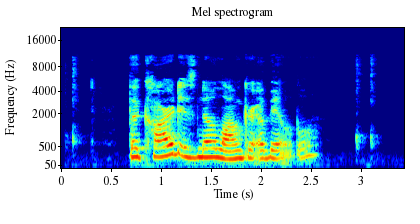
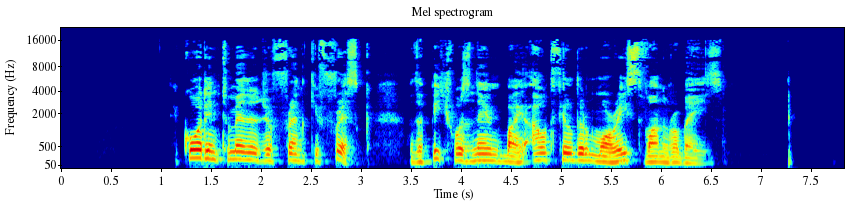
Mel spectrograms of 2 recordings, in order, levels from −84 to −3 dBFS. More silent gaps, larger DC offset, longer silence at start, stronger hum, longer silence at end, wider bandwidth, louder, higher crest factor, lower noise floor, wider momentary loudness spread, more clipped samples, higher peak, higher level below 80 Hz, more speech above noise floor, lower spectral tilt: neither; neither; second, 0.7 s vs 1.25 s; neither; first, 0.9 s vs 0.55 s; second, 11 kHz vs 17 kHz; about the same, -18 LUFS vs -20 LUFS; about the same, 16 dB vs 20 dB; second, -59 dBFS vs -85 dBFS; about the same, 15 LU vs 13 LU; neither; about the same, -4 dBFS vs -2 dBFS; about the same, -60 dBFS vs -64 dBFS; second, 41 dB vs 65 dB; first, -6.5 dB/octave vs -5 dB/octave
